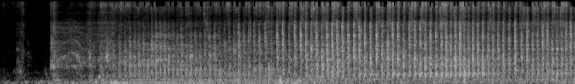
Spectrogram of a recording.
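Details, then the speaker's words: Chevrolet Impala just started: fast, sharp metallic tapping of about four beats a second over the idle; abnormal internal engine noise, engine believed finished. "okay Ryan um started it up already dude very unspecial noises coming from this thing dude"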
